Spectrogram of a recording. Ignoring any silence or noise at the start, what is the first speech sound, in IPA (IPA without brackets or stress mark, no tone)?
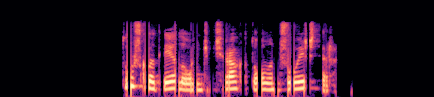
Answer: t̪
